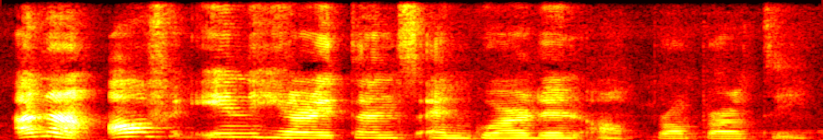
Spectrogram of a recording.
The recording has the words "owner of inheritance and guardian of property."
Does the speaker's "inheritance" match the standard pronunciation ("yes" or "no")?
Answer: yes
